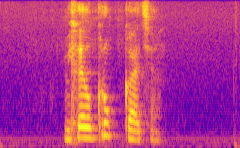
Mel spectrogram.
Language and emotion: Russian, neutral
